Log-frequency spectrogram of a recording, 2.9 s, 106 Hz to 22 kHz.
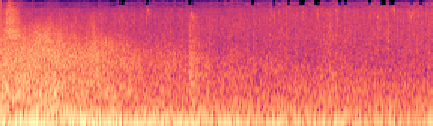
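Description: A Fat Man mini-nuke detonating in Fallout 4: a huge, loud explosion with a deep rumbling roar that fades slowly over a few seconds.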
